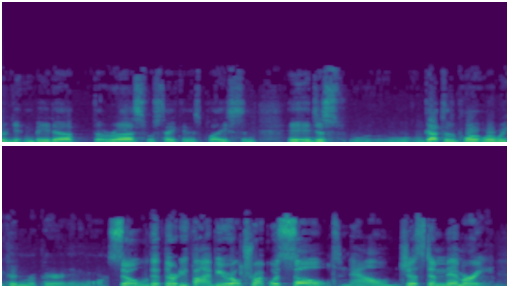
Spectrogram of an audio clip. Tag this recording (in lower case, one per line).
speech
